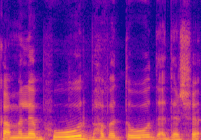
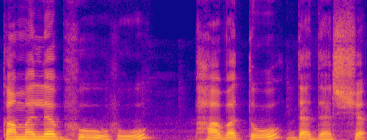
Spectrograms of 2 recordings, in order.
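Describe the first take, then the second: First: The first word ends with an 'r' sound. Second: The first word ends with a released 'hu' sound. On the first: "சில இடத்துல ... ரெண்டு மாதிரியும் படிக்கலாம்" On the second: "அடுத்து"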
